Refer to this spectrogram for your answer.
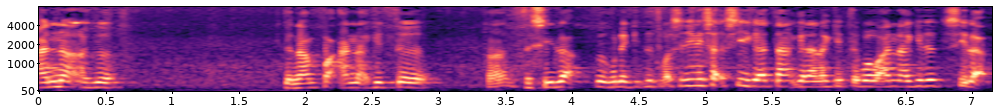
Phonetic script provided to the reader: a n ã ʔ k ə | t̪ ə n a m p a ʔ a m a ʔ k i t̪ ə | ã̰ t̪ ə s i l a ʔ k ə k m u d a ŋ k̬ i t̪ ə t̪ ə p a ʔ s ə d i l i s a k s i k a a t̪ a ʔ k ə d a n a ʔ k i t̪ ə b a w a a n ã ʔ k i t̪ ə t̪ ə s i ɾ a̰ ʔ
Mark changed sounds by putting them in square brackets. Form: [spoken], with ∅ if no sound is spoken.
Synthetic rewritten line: a n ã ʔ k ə | t̪ ə n a m p a ʔ a [n] a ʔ k i t̪ ə | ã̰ t̪ ə s i l a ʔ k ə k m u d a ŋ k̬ i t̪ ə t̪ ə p a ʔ s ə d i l i s a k s i k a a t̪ a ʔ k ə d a n a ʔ k i t̪ ə b a w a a n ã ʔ k i t̪ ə t̪ ə s i [l] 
